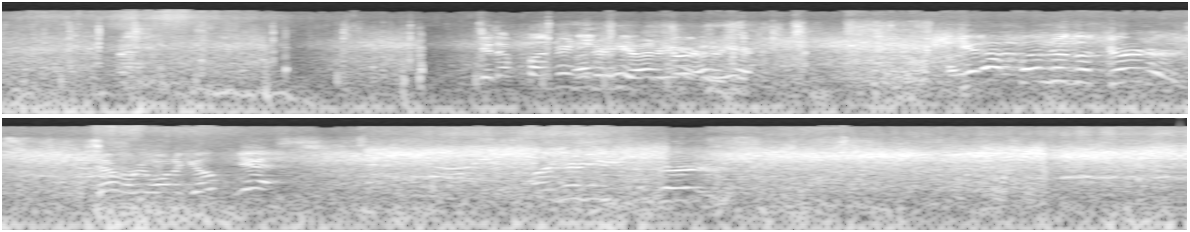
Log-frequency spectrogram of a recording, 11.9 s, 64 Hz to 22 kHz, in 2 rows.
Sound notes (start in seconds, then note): 0.1 shoes squeak loudly on wet asphalt; 4.3 driver yells to persons in foreground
